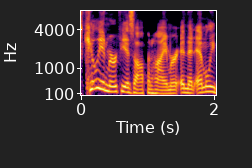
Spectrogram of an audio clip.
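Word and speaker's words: Cillian Murphy: Killian is it Killian Murphy Killian Murphy it's Killian Murphy as Oppenheimer and then Emily Blunt as his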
